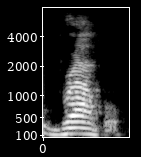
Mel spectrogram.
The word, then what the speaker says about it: Bravo: Significa o seguinte, que esse som no final do O aqui é som de o U. Então vai ficar bravo. Bravo.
